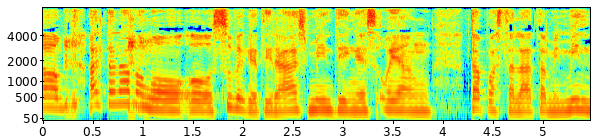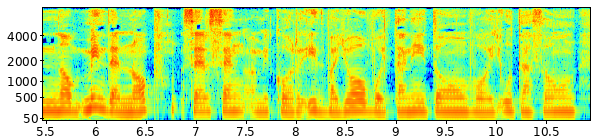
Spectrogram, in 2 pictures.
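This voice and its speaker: Talking at a fairly slow pace with a Spanish accent, a woman has a dark, mellow tone, medium pitch and ordinary pitch variation. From Cuba. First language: Spanish (speaking Hungarian). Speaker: jazz singer. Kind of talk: radio interview. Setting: studio. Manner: animated.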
